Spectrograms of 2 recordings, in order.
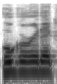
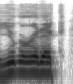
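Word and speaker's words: Ugaritic: And uh you it's pronounced in different ways in different universities. Some say Ugoritic, some say Ugoritic.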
